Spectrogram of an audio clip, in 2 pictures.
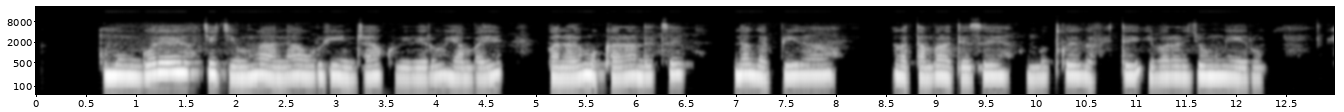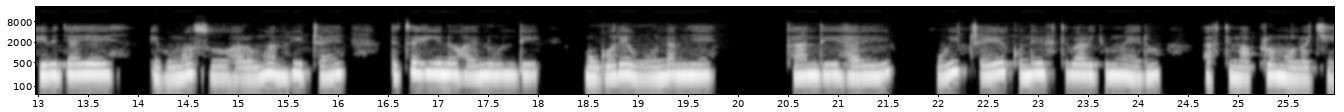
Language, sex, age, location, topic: Kinyarwanda, female, 25-35, Huye, health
